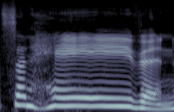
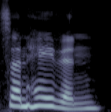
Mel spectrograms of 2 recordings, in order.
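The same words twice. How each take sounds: First: "Sun Haven" drawn out slow and raised in pitch; exaggerated Sun Haven. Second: Said in the usual way. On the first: Brother repeating back the odd phrase, exaggerated Sun Haven. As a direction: mimic "Sun Haven" with a big stretched Haven. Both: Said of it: "Why did you say it like that?".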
